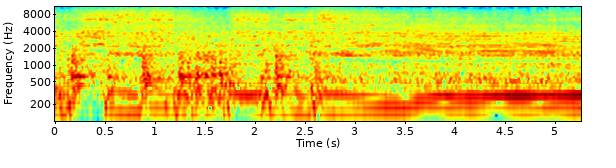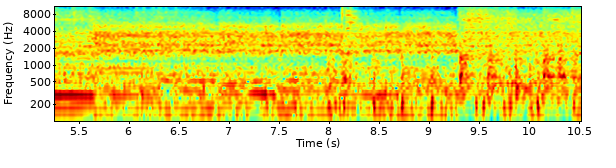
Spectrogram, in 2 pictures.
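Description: Rock music with drum kit and electric guitar. The guitar holds a sustained chord through the middle, and the drums pick back up near the end.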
